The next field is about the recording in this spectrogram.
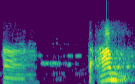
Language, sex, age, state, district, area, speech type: Maithili, male, 18-30, Bihar, Darbhanga, rural, conversation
